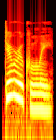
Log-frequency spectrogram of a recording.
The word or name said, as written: durukuli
